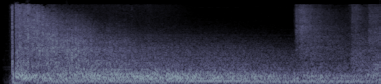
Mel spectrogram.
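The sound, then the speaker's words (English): A single loud movie gunshot sound effect, fired in a room, cracks out and rolls into a long, booming echo that lingers for seconds, with a fresh burst of noisy reverberation near the end. No voices. “Oh, here's I have plenty of gunshots, obviously, but I also have the gunshot from the room.”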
